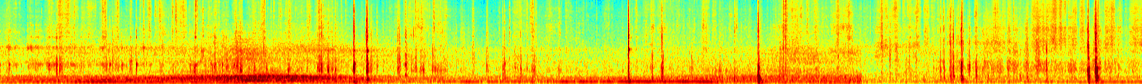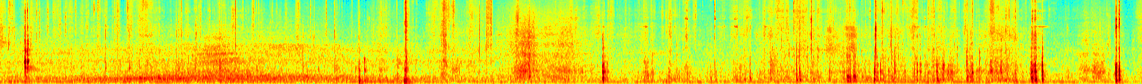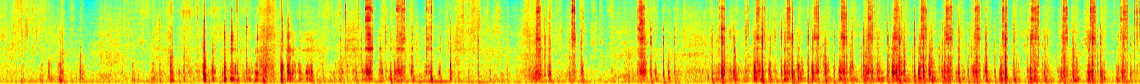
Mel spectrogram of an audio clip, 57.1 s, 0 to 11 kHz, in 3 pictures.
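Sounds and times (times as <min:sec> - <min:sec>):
tools clicking and clinking: 0:00.1 - 0:07.4, 0:40.8 - 0:48.0, 0:48.7 - 0:57.0.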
